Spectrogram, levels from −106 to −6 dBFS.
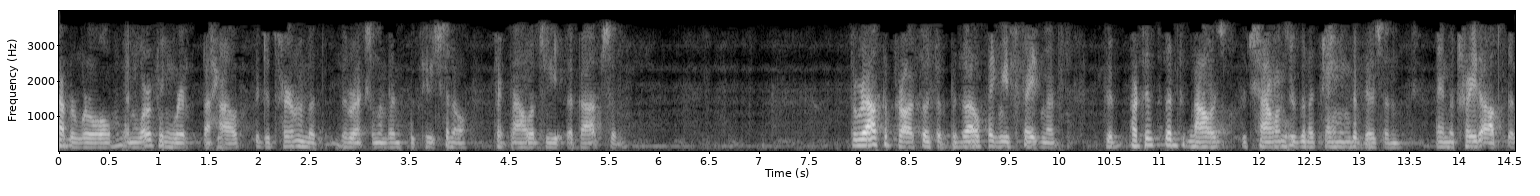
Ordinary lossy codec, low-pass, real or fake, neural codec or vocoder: MP3, 24 kbps; 3.6 kHz; fake; codec, 24 kHz, 1.5 kbps, HILCodec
